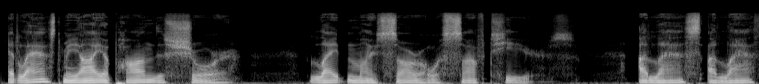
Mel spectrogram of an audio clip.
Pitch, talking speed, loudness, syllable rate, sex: 90 Hz, 120 wpm, -19 LUFS, 3.4 syllables/s, male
